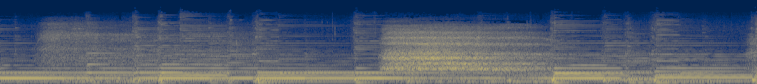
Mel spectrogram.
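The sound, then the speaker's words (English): A slow, deep breath in and out, taken as a calming relaxation exercise in a children's nap-time story: two long, soft, airy rushes of breath heard over gentle, sustained background music. “She took a deep dragon breath in and out”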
